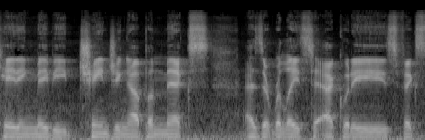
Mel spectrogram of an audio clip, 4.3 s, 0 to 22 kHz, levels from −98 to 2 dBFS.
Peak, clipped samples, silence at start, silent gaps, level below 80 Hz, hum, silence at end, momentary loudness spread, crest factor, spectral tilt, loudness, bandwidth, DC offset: -14 dBFS; under 0.1%; 0 s; none; -52 dBFS; none; 0 s; 5 LU; 20 dB; -3 dB/octave; -32 LUFS; 15.5 kHz; 0.2%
